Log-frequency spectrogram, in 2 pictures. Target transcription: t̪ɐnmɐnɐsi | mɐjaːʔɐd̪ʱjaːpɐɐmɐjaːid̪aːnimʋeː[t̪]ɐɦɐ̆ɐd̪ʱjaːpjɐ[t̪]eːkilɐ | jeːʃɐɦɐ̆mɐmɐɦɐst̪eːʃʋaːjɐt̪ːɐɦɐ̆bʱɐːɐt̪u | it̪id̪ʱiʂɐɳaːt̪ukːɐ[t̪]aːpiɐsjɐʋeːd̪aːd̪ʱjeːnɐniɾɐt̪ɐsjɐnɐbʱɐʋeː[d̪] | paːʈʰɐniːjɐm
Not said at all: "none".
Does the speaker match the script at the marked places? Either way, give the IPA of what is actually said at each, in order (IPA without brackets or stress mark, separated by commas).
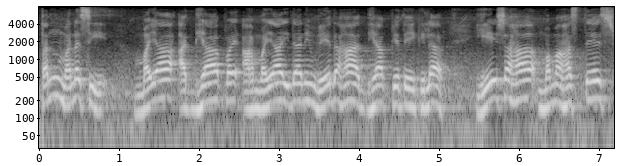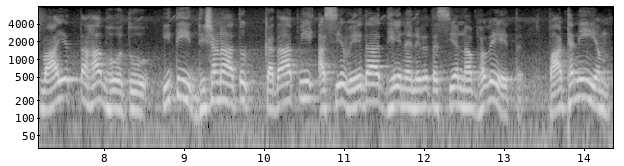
d̪, t̪, d̪, t̪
